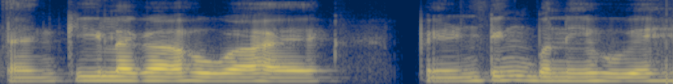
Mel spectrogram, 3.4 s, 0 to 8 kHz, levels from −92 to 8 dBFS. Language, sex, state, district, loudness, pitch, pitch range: Hindi, male, Jharkhand, Ranchi, -17 LUFS, 135 Hz, 130-140 Hz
